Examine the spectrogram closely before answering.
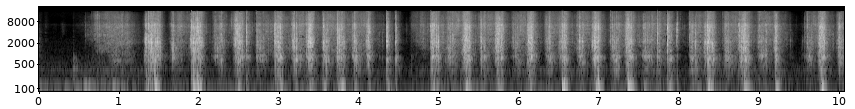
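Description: Hand-twisted salt grinder milling salt crystals: a fast run of crunching clicks, several a second, with a couple of brief pauses between bouts of twisting.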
